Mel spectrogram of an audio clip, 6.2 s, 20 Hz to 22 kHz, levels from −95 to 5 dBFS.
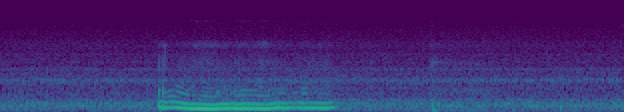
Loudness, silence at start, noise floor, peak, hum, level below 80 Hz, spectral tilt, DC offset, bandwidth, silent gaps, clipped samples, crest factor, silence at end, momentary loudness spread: -37 LUFS; 0 s; -55 dBFS; -26 dBFS; none; -74 dBFS; -9.5 dB/octave; under 0.1%; 8.2 kHz; none; under 0.1%; 14 dB; 0 s; 21 LU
